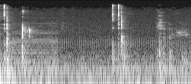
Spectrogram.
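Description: A computer mouse gives a few quiet, sharp clicks, a pair near the start and another close pair later, in an otherwise hushed room.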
